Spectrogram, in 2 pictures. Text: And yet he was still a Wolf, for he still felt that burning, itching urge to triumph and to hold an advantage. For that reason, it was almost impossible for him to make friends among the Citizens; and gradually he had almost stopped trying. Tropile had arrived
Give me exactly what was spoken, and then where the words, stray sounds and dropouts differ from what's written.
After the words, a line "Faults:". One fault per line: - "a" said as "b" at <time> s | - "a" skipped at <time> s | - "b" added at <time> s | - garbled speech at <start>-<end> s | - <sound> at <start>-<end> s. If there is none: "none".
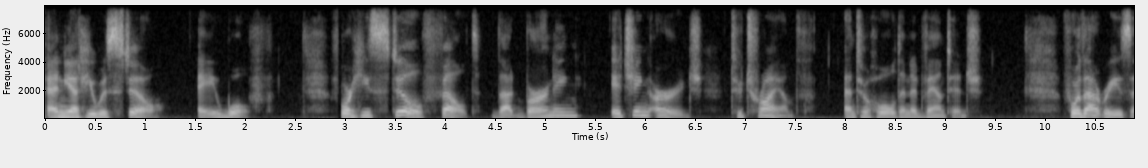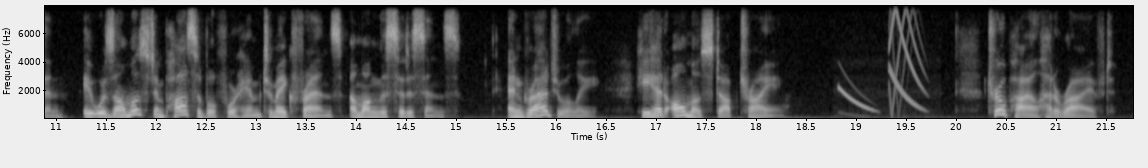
And yet he was still a Wolf, for he still felt that burning, itching urge to triumph and to hold an advantage. For that reason, it was almost impossible for him to make friends among the Citizens; and gradually he had almost stopped trying. Tropile had arrived
Faults:
- dropout at 2.9-3.0 s
- chirp at 18.8-19.7 s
